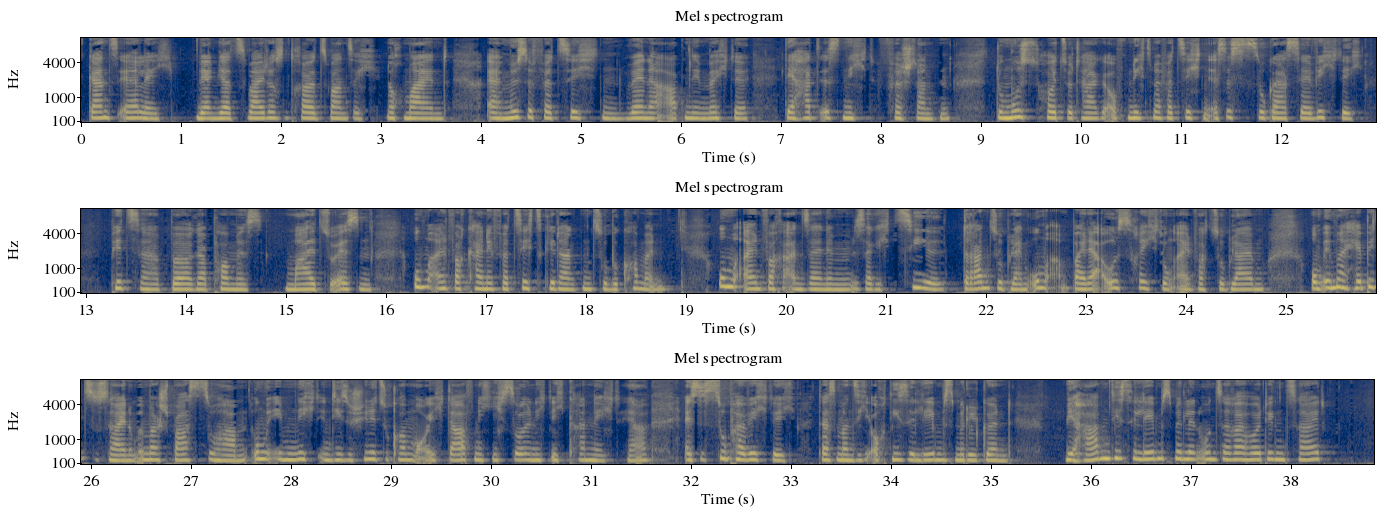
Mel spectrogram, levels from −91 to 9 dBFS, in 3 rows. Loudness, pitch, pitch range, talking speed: -20 LUFS, 225 Hz, 215-240 Hz, 170 wpm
